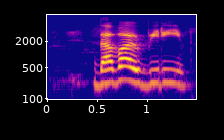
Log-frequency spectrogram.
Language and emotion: Russian, angry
